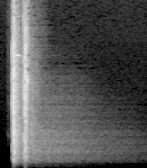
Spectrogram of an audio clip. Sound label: SMG Mech; Sundial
